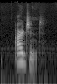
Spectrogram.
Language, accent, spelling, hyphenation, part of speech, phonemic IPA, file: English, US, argent, ar‧gent, noun / adjective, /ˈɑɹd͡ʒənt/, En-us-argent.ogg
- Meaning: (noun) 1. The metal silver 2. The white or silver tincture on a coat of arms 3. Whiteness; anything that is white 4. A moth of the genus Argyresthia; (adjective) Of silver or silver-coloured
